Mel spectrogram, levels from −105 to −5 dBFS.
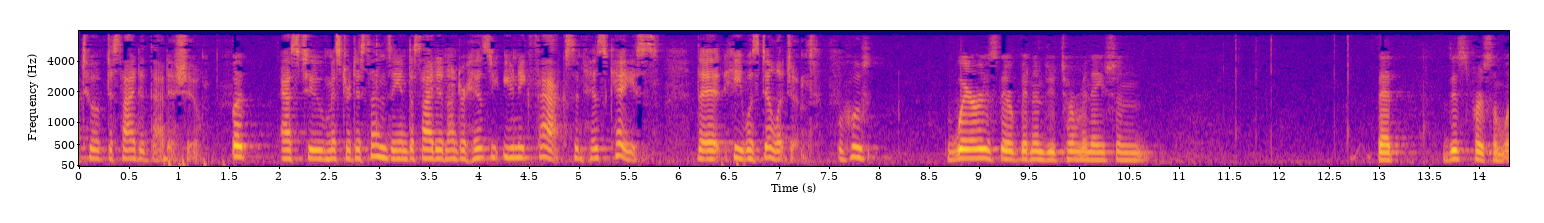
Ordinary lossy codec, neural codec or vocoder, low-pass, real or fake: MP3, 32 kbps; none; 7.2 kHz; real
